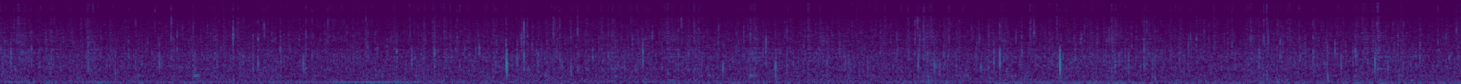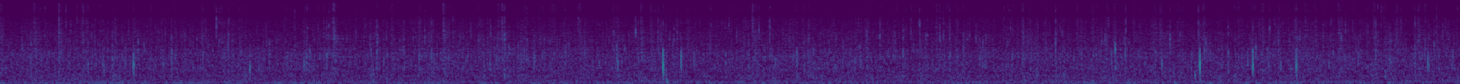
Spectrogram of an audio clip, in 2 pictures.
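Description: Steady rain falling on dead leaves and standing water, an even hiss with scattered sharper drop hits.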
